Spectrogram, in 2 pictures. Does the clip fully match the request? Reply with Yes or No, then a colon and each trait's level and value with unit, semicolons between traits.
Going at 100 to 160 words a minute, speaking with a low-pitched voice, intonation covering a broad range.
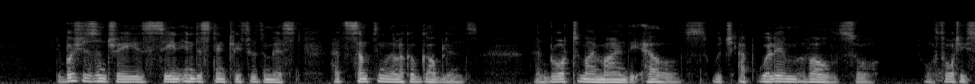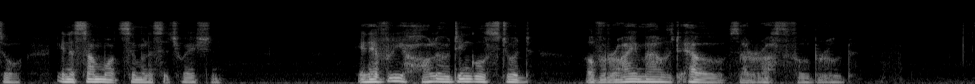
No: average, 150 wpm; low, 115 Hz; average, 3.4 semitones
